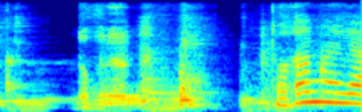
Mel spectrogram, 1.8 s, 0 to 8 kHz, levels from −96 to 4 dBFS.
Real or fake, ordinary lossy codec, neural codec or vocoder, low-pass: fake; AAC, 48 kbps; codec, 44.1 kHz, 2.6 kbps, DAC; 7.2 kHz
